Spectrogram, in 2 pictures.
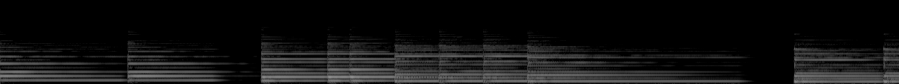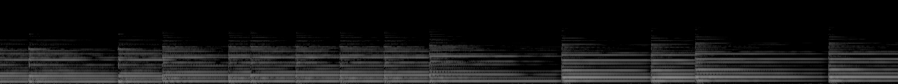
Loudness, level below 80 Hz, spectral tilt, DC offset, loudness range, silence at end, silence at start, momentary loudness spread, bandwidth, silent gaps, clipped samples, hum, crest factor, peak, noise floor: -40 LUFS; -74 dBFS; -8.5 dB/octave; under 0.1%; 5 LU; 0 s; 0 s; 10 LU; 7.6 kHz; none; under 0.1%; none; 14 dB; -26 dBFS; -69 dBFS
